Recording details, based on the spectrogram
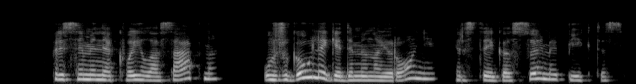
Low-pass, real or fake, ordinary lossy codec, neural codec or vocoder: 7.2 kHz; fake; MP3, 48 kbps; codec, 16 kHz, 4.8 kbps, FACodec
